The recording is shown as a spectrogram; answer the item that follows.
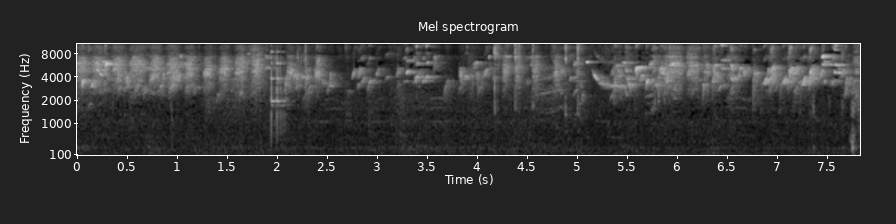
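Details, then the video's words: European goldfinch of the balcanica subspecies singing a fast, high twittering run of tinkling notes and short buzzy trills, broken by a pause midway and a few sharp clicks. "Kontrola pesme, štiglić, češljugar, grdelin n, carduelis balcanica"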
